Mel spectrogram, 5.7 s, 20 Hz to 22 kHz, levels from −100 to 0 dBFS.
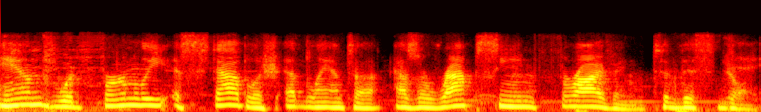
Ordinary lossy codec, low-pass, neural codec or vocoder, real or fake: Opus, 16 kbps; 7.2 kHz; none; real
